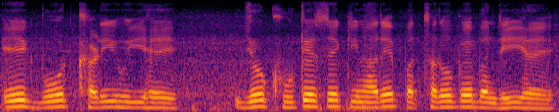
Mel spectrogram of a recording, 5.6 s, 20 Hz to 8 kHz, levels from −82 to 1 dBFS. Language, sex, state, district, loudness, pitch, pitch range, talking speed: Hindi, male, Uttar Pradesh, Lucknow, -15 LUFS, 150 Hz, 140-165 Hz, 140 wpm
